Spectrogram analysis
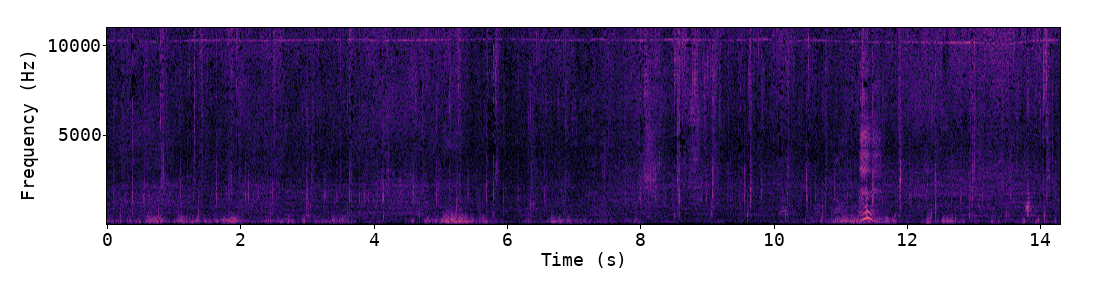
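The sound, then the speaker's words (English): Footsteps walking along the back entrances of shops in gusty wind, with steady soft treads under low, rumbling wind buffets that rise and fall throughout. “I'm just going to walk along a bit. I won't talk for a minute. Sorry about the wind, guys.”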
